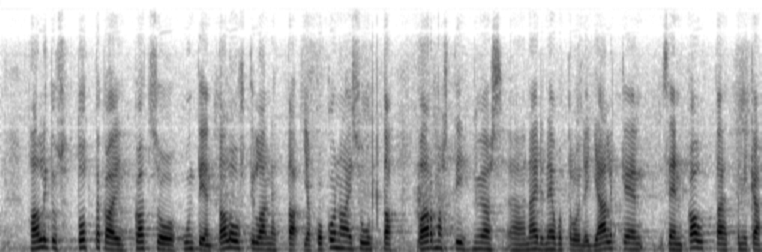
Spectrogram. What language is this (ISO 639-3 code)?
fin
